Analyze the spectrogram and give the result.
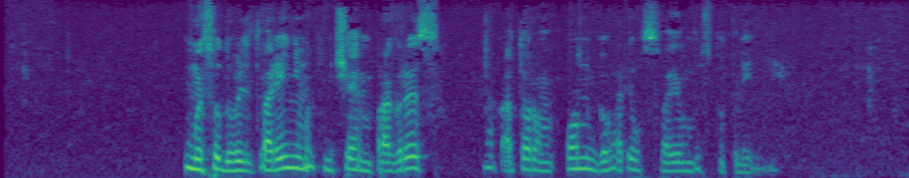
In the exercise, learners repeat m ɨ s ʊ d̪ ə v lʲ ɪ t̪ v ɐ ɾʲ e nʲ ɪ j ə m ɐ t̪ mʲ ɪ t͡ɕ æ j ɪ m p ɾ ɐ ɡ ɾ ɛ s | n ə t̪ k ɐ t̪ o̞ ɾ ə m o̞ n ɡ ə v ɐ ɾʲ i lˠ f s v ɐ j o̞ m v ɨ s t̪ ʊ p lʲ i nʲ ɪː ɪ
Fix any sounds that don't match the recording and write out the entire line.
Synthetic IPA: m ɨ s ʊ d̪ ə v lʲ ɪ t̪ v ɐ ɾʲ e nʲ ɪ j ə m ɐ t̪ mʲ ɪ t͡ɕ æ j ɪ m p ɾ ɐ ɡ ɾ ɛ s | n ə k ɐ t̪ o̞ ɾ ə m o̞ n ɡ ə v ɐ ɾʲ i lˠ f s v ɐ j o̞ m v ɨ s t̪ ʊ p lʲ e nʲ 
